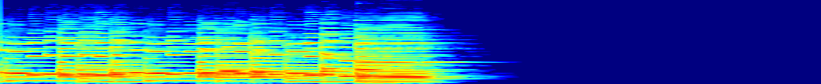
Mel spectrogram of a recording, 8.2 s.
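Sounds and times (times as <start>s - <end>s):
Galician folk dance music with clarinet: 0.0s - 4.8s.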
